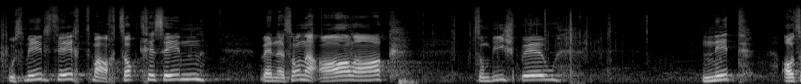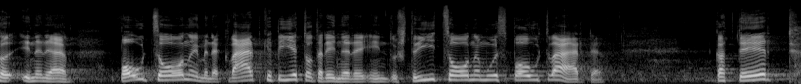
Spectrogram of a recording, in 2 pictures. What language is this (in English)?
Swiss German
